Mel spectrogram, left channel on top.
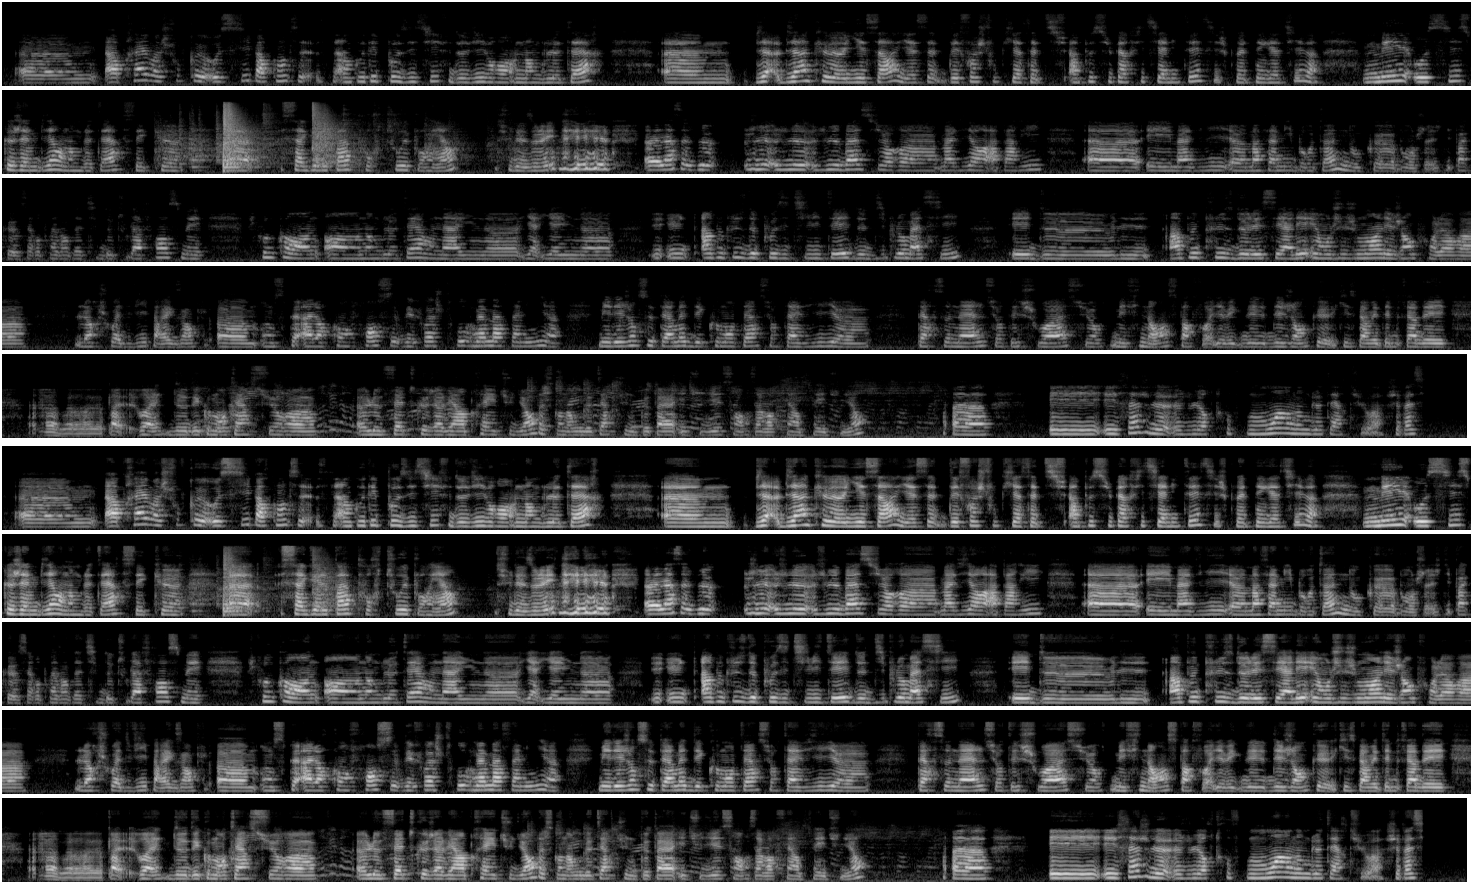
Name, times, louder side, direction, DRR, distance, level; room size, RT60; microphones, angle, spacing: voice 1, 0.1-19.3 19.6-21.8 22.1-35.5 35.9-39.0 39.5-44.3 44.8-52.7 53.2-61.9 62.3-67.4 68.3-68.8 69.2-70.9 71.2-73.0, right 7 dB, 65° right, 0.3 m, -24 dB
sound 1, 16.2-18.7 18.9-20.0 20.3-20.4, left 3 dB, 25° left, 0.4 m, -32 dB
sound 2, 60.5-68.3, right 2 dB, 10° right, 0.7 m, -45 dB
4.8 x 2.1 x 2.3 m
head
